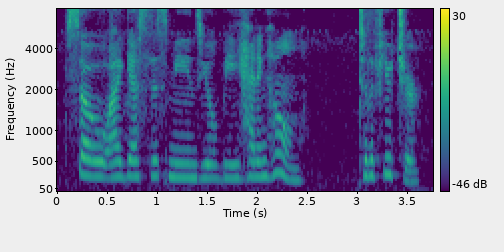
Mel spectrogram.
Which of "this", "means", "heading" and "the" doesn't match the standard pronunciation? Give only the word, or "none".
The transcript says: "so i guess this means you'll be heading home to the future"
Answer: none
